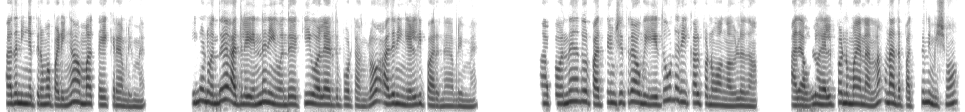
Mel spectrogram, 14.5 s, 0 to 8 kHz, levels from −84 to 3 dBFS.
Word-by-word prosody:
அதை 240 +2 +3
நீங்க 230 -1 +5
திரும்ப 220 0 +1
படிங்க, 190 +6 0
அம்மா 235 0 +4 0.2
கேட்கிறேன் 195 -2 -3
அப்படிம்பேன். 155 +3 -5 0.7
இன்னொன்னு 280 0 +3
வந்து 255 +7 +3 0.2
அதில 220 -1 +1
என்ன 245 +5 +4
நீங்க 235 -4 +2
வந்து 205 +1 -1 0.2
கீவேர்ட் 240 -4 +2
ல 210 - +3
எடுத்து 200 0 -7
போட்டாங்களோ 185 +3 -4 0.2
அதை 225 +2 +2
நீங்க 210 -3 +1
எழுதி 220 +3 0
பாருங்க 175 -2 -3
அப்படின்பேன். 165 +1 -6 1.0
அப்போ 235 +1 -7
வந்து 250 +5 +3
அது 290 - -3
ஒரு 240 - -8
10 210 +3 -1
நிமிஷத்தில, 260 +2 -1
அவங்க 235 -3 +2
ஏதோ 205 +10 -4
ஒன்னு 330 -2 -3
ரீகால் 250 -2 -2
பண்ணுவாங்க 200 -4 -1
அவ்வளோதான், 170 -2 -3 0.5
அது 190 0 +1
அவ்வளோ 215 +6 -1
ஹெல்ப் 205 +2 +1
பண்ணுமா 235 -3 +4
என்னலாம், 200 - -2
ஆனா 255 -1 +4
அந்த 205 -2 -4
10 185 - -6
நிமிஷம் 220 +3 -1
215 Hz, 180 wpm, -22 LUFS, 185-245 Hz, 1.0 s, நீங்க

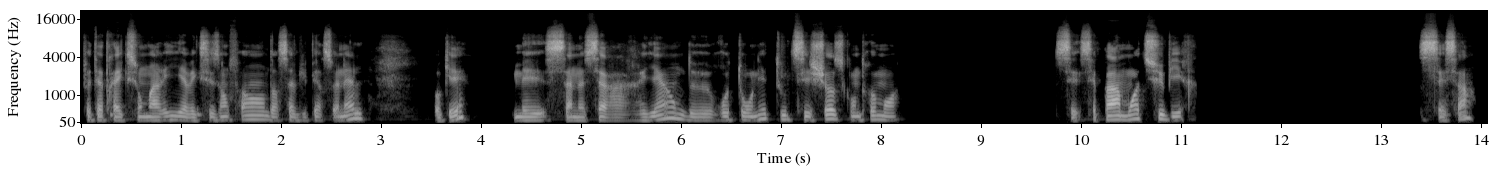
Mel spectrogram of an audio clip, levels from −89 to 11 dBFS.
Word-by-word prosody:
peut-être - - -8
avec - - -4
son 115 - 0
mari, 120 +3 -6
avec 110 -3 -6
ses 120 -1 -1
enfants, 145 +4 -8
dans 120 -4 -10
sa 120 - +2
vie 110 +1 -20
personnelle, 90 -4 -5 0.7
OK. - - -9 0.6
Mais 115 0 -7
ça - - +8
ne 110 - -9
sert 115 0 +4
à 105 -1 -12
rien 135 - -9
de 115 -7 -12
retourner 125 +6 -11
toutes 145 -4 -12
ces 130 - +5
choses 160 +4 +2
contre 125 +2 -11
moi. 125 -1 -10 1.6
C'est - - +4
c'est - - +1
pas 135 +1 +3
à 145 - 0
moi 160 +5 -5
de 165 - -16
subir. 135 -7 0 2.3
C'est - - +8
ça. - - +3
125 Hz, 145 wpm, -21 LUFS, 115-145 Hz, 2.3 s, ça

